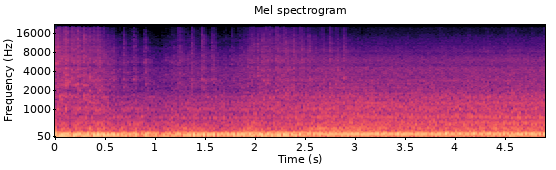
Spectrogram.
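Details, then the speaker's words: Junkyard GM 5.3L V8 for a 1955 Buick Special build, idling at about 500 rpm: deep slow rumble with uneven lope and occasional skip, clearing up slightly; single-cylinder misfire, later traced to cylinder 7. "she's idling right down at 500 could be a little bit of a skip starting to get a little better now starting to clear up"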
